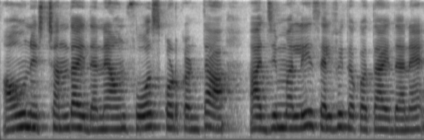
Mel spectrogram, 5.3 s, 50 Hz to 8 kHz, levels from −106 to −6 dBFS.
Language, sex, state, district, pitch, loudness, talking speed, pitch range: Kannada, female, Karnataka, Shimoga, 225 Hz, -17 LUFS, 145 wpm, 215-235 Hz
